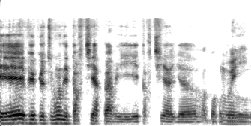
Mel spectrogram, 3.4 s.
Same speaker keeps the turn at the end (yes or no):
yes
